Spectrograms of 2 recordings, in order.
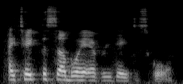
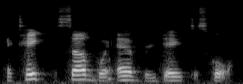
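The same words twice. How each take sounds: First: It is spoken with natural, everyday stress. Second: Every second syllable is heavily, evenly stressed.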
